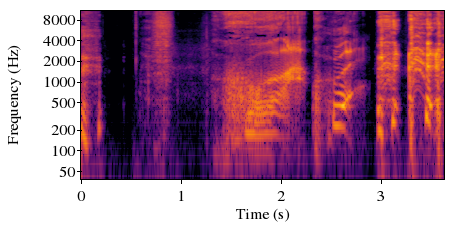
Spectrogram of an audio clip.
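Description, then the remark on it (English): A voice pronounces a name with a phlegmy, throaty, cough-like rasp, a gravelly growl with hoarse bursts. It is fairly loud, with short voiced fragments around it and brief gaps between. “The coughs are actually accentuated in it.”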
